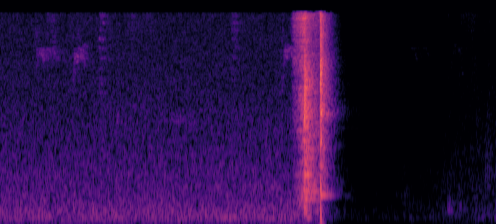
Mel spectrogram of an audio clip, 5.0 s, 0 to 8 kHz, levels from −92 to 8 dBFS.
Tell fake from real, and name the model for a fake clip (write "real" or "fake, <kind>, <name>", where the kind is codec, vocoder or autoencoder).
real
